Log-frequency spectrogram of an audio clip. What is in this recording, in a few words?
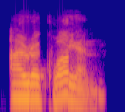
"Iroquoian", Indian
